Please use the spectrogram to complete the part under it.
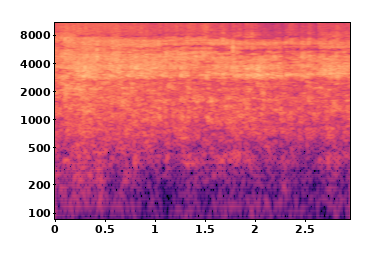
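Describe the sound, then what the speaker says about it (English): Steady, broad rush of flowing water plays continuously and evenly at moderate loudness during a water ceremony, with no voices over it. "I'm going to play the music of the water"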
